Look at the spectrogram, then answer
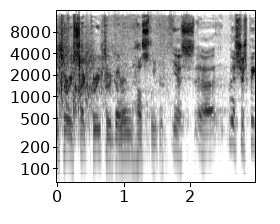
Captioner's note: some Applause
